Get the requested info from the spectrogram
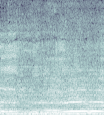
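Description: Live Greek laïko band music: several sustained held notes that bend slowly in pitch, with no clear beat.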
